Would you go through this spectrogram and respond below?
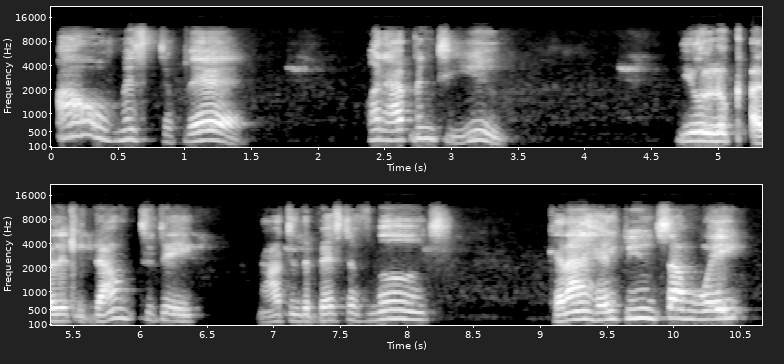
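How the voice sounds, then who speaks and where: A woman's voice: fairly high pitch, expressive, slow pace, pauses often, slightly rough, voice pushed up, full character voice, poor audio. A woman voicing a kind, bold little girl in a children's tale, coaxing and cooing affectionately. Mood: curious, caring.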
